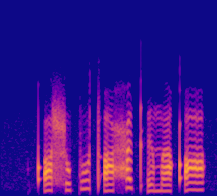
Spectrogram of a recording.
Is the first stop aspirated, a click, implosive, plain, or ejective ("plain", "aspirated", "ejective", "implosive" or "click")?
ejective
